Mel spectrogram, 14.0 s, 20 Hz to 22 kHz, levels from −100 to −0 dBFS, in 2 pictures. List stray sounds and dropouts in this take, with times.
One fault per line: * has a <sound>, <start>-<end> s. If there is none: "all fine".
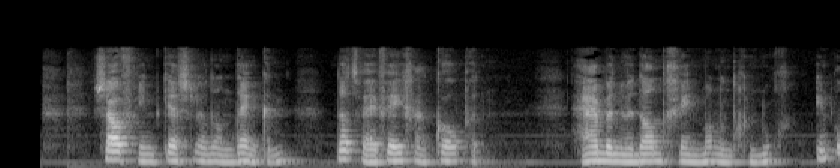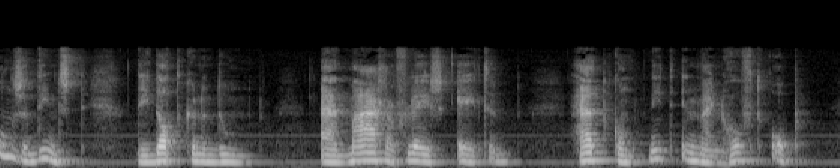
all fine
